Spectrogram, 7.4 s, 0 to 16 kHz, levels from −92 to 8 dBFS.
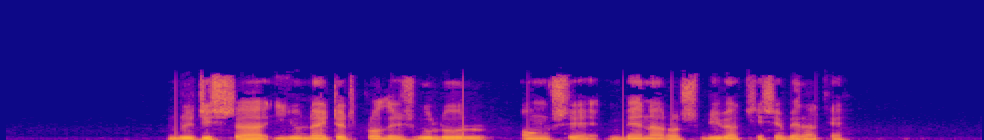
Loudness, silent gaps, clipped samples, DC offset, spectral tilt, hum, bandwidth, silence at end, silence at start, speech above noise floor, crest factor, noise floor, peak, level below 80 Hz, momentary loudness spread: -19 LUFS; none; under 0.1%; under 0.1%; -5.5 dB/octave; none; 7.8 kHz; 1.05 s; 1.25 s; 53 dB; 18 dB; -71 dBFS; -2 dBFS; -50 dBFS; 8 LU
